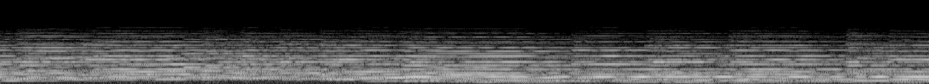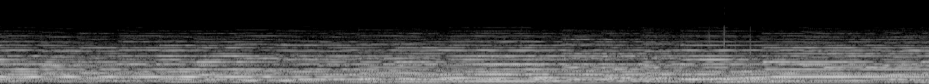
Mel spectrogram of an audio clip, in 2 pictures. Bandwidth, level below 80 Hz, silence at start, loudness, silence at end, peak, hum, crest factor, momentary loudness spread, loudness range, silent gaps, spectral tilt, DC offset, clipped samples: 6 kHz; -46 dBFS; 0 s; -20 LUFS; 0 s; -6 dBFS; none; 14 dB; 4 LU; 1 LU; none; -8.5 dB/octave; under 0.1%; under 0.1%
